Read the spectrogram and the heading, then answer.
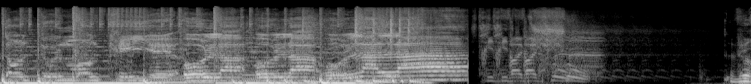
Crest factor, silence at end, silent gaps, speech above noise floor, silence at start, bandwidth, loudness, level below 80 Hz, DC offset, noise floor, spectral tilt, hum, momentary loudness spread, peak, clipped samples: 14 dB; 0 s; none; 42 dB; 0 s; 15.5 kHz; -14 LUFS; -18 dBFS; under 0.1%; -56 dBFS; -4 dB/octave; none; 15 LU; 0 dBFS; under 0.1%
